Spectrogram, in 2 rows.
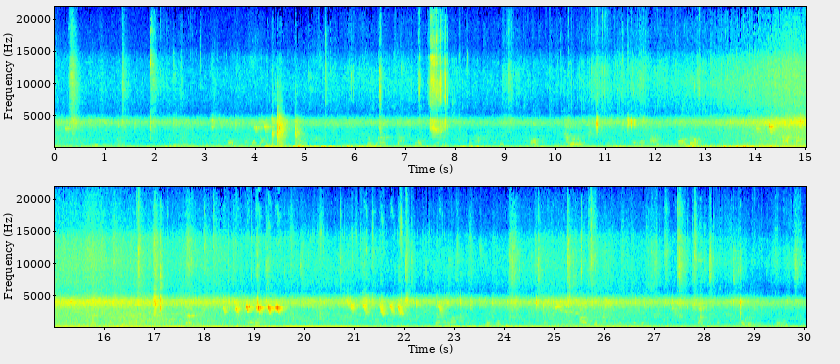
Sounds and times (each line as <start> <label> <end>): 0.0 Wind 30.0
14.0 Traffic Sound 29.7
